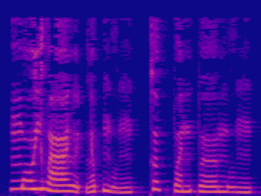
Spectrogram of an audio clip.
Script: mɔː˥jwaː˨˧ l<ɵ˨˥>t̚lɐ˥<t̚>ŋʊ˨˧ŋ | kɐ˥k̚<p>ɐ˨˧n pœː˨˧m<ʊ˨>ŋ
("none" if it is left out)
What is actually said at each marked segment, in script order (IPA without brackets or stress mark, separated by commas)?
ɵ˨, p̚, p, ʊ˨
